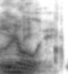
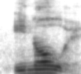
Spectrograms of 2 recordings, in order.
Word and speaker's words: Inoue: You know that's the proper pronunciation is like saying E and saying no way. So Inoue. Really? Inoue. Yeah, and the accent goes on the no, Inoue.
